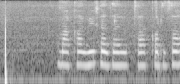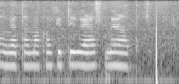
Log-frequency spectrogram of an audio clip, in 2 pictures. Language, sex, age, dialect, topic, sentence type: Marathi, female, 18-24, Southern Konkan, banking, question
